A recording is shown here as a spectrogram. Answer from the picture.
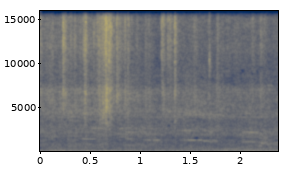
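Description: Steady low rumble of an airliner cabin: the jet engines and rushing air heard from a passenger seat. A brief rustle of handling noise comes about half a second in.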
